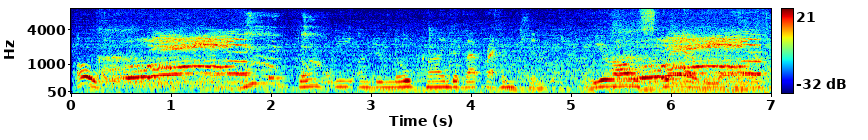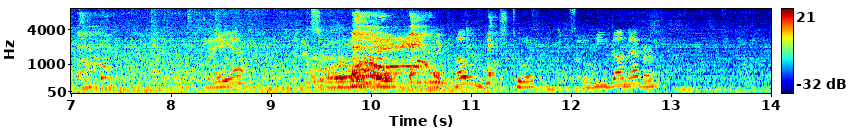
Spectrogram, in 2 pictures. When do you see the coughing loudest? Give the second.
10 s.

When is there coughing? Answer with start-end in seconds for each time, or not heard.
1.7-2.8, 7.0-7.5, 9.8-11.2.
